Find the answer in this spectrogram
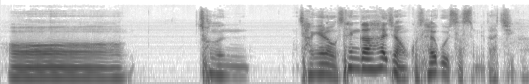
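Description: A man's voice: fairly low pitch, measured pace, warm tone, smooth. A man in his twenties with a regional Korean dialect, speaking politely and hesitantly as a show guest. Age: 20s. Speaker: guest, hair designer. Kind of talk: casual talk on stage.

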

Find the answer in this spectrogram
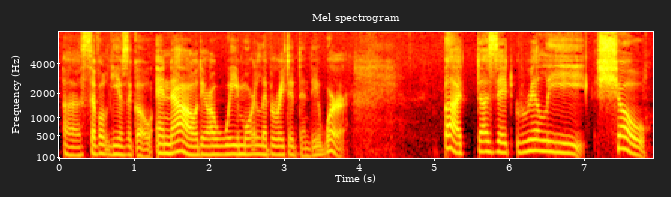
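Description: A woman's voice: low-pitched, a little slow, no echo. A young woman from Quebec, a graduate student guest, answering earnestly on a radio talk show while searching for words. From Quebec, Canada.

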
